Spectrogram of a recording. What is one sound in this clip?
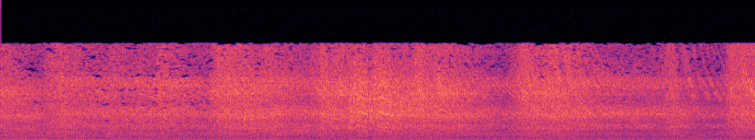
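Spaceship weapons fire in rapid bursts.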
